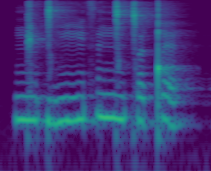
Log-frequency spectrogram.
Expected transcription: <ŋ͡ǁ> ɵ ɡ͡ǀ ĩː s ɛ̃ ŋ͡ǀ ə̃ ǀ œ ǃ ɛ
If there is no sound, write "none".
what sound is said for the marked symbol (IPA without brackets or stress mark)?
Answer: ŋ͡ǁ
